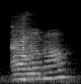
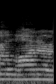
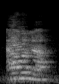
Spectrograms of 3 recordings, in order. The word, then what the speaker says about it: Elena: calls me elena or alana or this but i thought i just let you know if it's elena like ellen with an a but anyway i have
